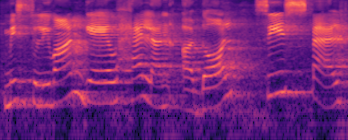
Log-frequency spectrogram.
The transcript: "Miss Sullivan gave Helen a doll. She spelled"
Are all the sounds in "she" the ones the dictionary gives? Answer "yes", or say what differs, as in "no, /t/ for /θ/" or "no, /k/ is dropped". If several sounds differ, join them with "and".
no, /s/ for /ʃ/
